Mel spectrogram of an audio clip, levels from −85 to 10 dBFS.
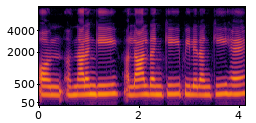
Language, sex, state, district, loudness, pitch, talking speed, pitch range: Hindi, female, Uttar Pradesh, Jalaun, -16 LUFS, 225 Hz, 100 wpm, 220-235 Hz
